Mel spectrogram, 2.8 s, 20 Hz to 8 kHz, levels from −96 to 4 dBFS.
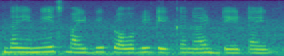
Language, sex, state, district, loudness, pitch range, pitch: English, female, Karnataka, Bangalore, -13 LUFS, 205-230 Hz, 215 Hz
